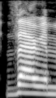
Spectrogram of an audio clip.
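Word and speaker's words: Mhairi: Jag tror att den som fick in mig på romance är en person som heter Varian McFarlane, men det stavas Mahiri.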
